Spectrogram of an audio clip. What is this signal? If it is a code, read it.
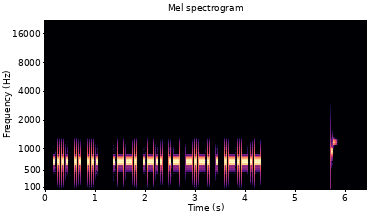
Morse code, heard as a keyed tone, about 28 wpm, 700 Hz. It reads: HIS PLACE.
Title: Sentences from Top 1000 Words - Review Part 1 - 28wpm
